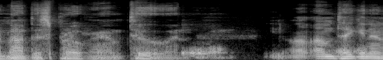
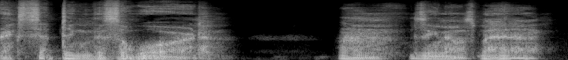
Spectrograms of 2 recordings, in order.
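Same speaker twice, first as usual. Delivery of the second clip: put-on heavy lifelong-smoker woman's voice; 2 semitones lower than usual. Mock-accepting an award on someone's behalf, in a lifelong-smoker woman's voice. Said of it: "I sound like a woman who's been smoking".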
